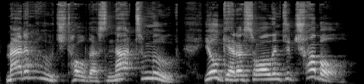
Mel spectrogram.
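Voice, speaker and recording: A man's voice: very high voice, sing-song, moderate pace, pushed and bright, pitched above the performer's own voice, heavily acted. A man voicing a bossy, anxious schoolgirl who scolds urgently, in a storybook reading. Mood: alarmed scolding.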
